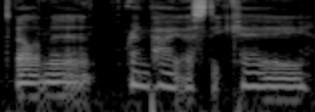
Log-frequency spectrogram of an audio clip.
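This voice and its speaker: Male streamer, mid-pitched with a creaky edge, talking casually to himself in slow, broken fragments as he works. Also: fairly even intonation, dark tone. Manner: muttering to himself in short fragments. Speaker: livestreamer developing a visual novel. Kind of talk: casual livestream thinking aloud while working.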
